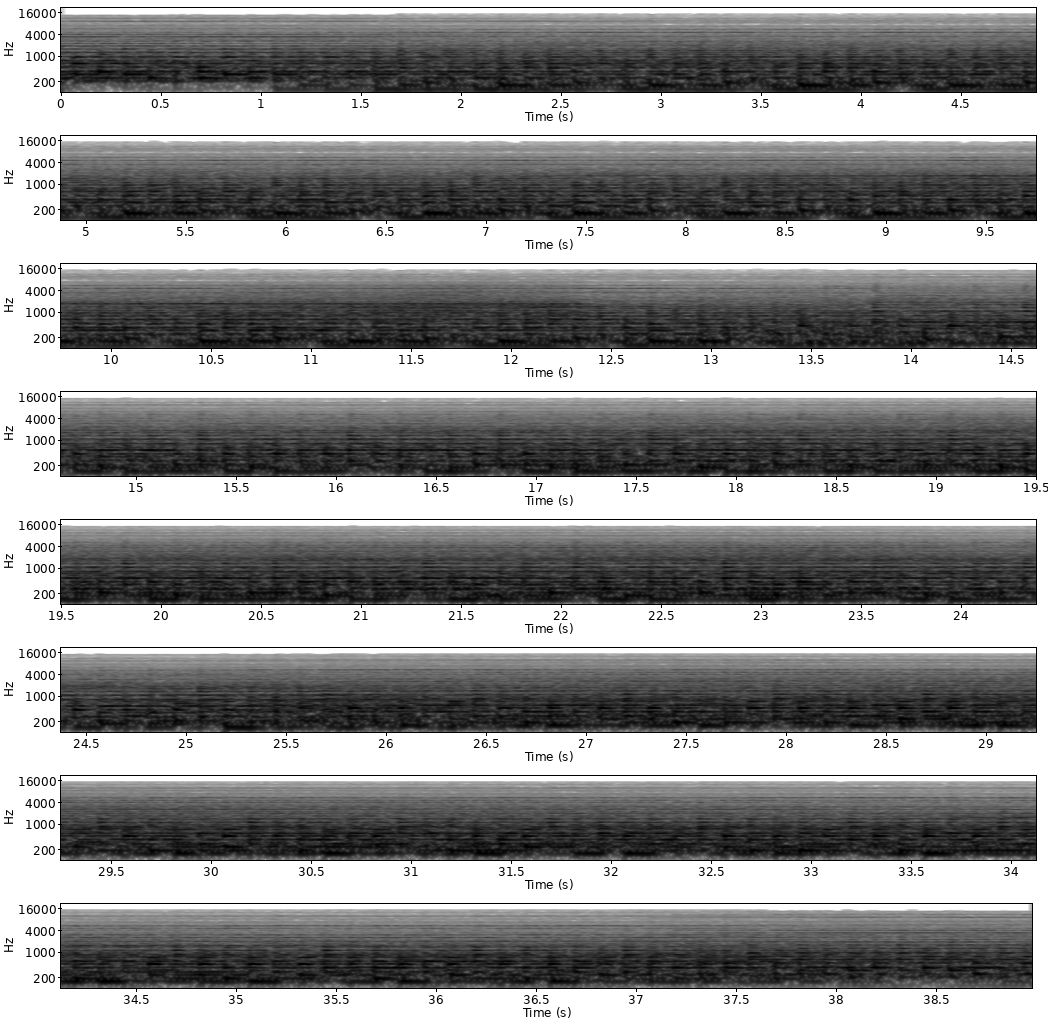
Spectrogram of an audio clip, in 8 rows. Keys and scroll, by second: 13.5 ctrl+g, 23.7 ctrl+t, 30.4 ctrl+t.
